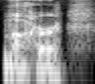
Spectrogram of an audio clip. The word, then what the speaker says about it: Maher: departments it had fall into Mahar pronounced mahur to pick up the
